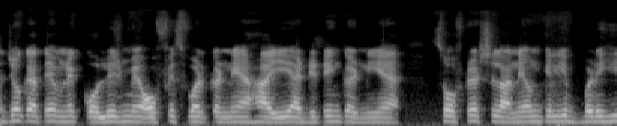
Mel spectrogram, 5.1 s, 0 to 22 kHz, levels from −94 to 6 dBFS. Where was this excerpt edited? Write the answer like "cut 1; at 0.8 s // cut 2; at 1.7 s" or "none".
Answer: none

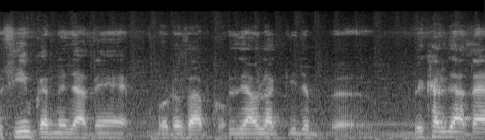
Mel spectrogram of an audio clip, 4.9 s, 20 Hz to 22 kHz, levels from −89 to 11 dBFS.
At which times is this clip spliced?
cut 1; at 2.3 s

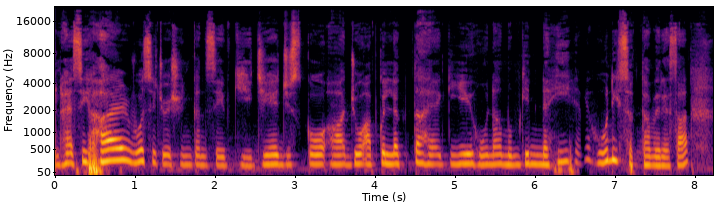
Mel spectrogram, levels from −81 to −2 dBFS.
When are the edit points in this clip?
cut 1; at 6.7 s

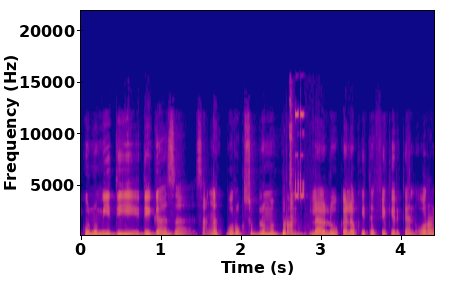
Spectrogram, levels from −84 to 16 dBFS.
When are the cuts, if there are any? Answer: cut 1; at 2.7 s

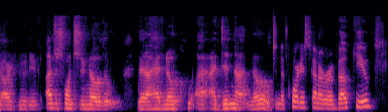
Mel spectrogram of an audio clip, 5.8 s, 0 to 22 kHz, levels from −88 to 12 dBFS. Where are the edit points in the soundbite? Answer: cut 1; at 4.1 s

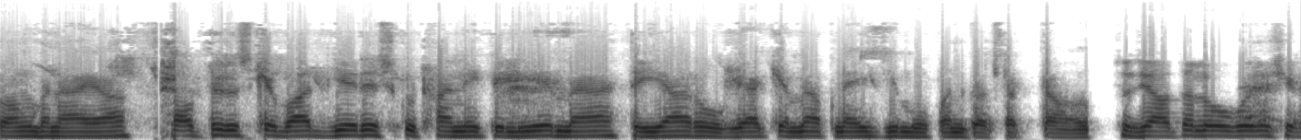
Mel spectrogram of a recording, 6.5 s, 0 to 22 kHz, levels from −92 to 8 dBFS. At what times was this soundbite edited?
cut 1; at 5.4 s

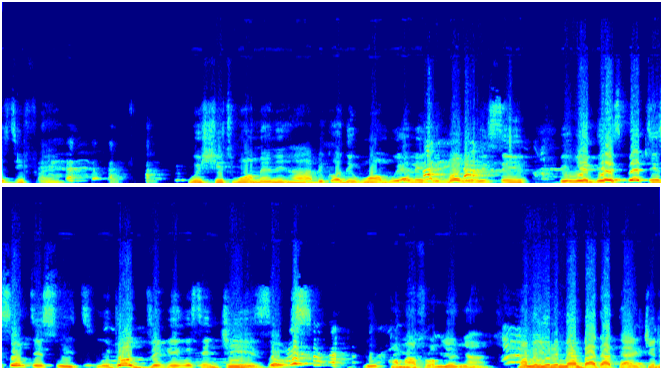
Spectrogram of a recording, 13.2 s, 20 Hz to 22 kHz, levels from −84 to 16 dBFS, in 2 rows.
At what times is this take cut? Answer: none

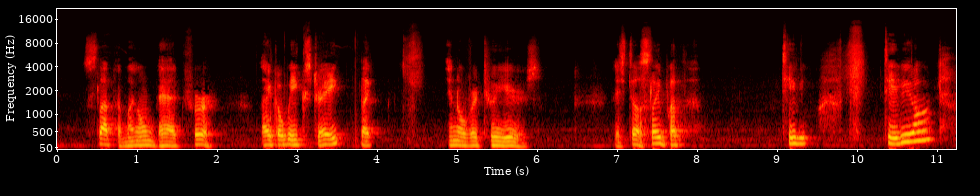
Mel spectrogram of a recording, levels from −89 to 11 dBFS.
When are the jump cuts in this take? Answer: none

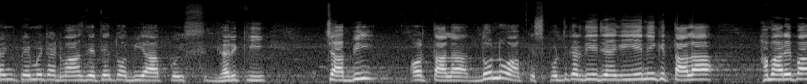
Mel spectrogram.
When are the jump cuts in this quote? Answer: none

